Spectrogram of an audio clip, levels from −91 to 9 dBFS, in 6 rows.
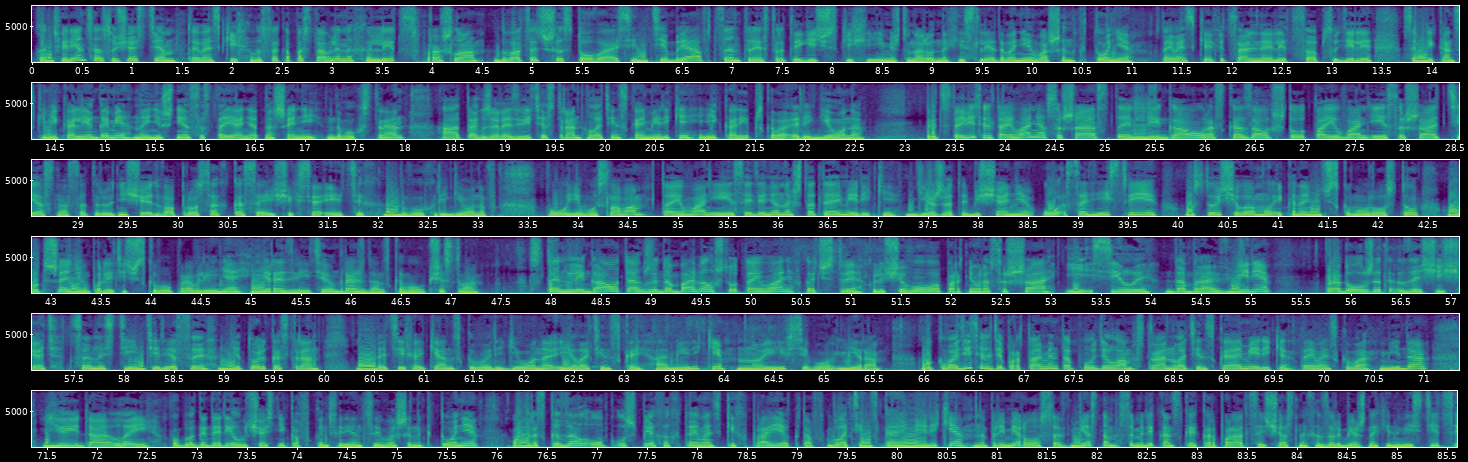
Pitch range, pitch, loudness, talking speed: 205-235 Hz, 220 Hz, -15 LUFS, 105 wpm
